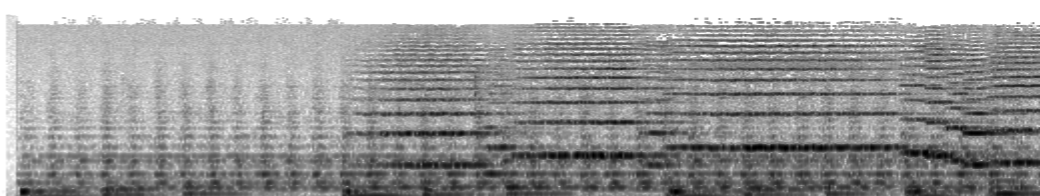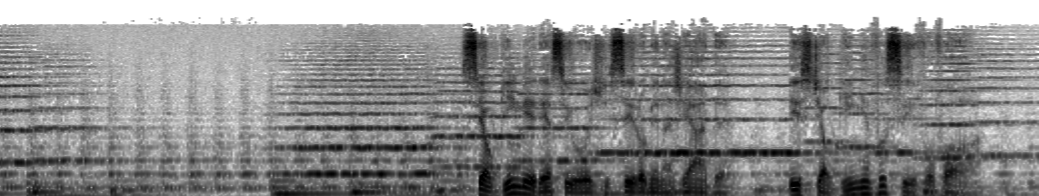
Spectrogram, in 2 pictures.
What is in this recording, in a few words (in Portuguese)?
Dia das Maes pra Avo, M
